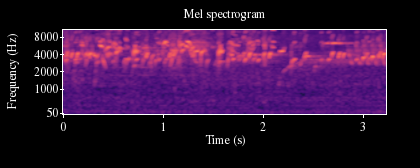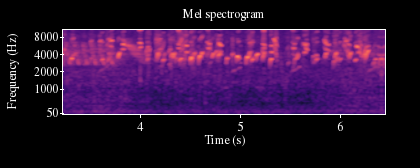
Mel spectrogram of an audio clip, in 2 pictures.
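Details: Training song of a European goldfinch for stimulating goldfinches: busy, high, liquid twitters and chirps, loud and dense for the first few seconds, then thinning into separate, more spaced notes.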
